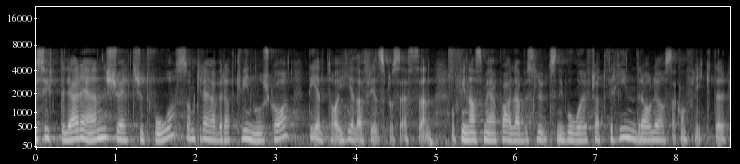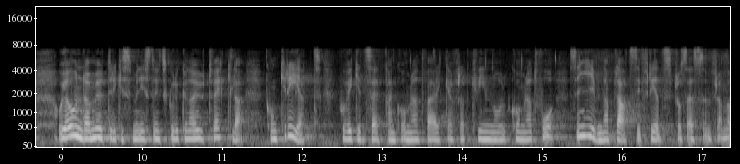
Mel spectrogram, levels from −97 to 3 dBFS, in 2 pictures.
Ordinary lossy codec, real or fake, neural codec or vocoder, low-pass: none; real; none; 7.2 kHz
